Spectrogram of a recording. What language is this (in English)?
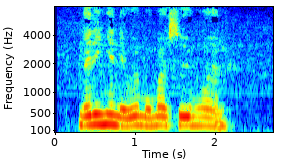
Kinyarwanda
